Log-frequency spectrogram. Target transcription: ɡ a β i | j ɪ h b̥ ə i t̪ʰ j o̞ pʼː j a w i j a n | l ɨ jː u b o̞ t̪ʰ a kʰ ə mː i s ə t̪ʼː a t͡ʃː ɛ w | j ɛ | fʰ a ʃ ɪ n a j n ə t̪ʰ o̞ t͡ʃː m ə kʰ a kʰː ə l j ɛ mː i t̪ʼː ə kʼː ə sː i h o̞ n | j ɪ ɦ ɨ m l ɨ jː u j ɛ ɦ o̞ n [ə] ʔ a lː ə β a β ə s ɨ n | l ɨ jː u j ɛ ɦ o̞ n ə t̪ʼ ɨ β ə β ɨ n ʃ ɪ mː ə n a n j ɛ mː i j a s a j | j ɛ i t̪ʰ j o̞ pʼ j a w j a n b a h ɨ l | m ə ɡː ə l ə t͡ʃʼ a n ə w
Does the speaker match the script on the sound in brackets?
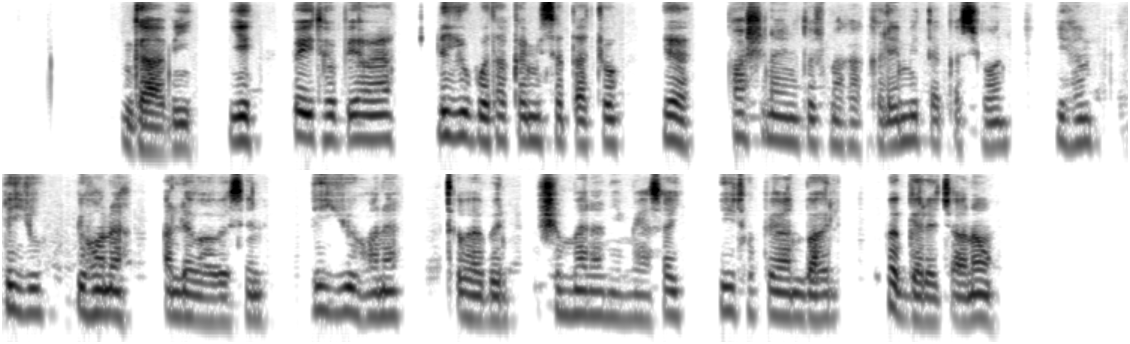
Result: yes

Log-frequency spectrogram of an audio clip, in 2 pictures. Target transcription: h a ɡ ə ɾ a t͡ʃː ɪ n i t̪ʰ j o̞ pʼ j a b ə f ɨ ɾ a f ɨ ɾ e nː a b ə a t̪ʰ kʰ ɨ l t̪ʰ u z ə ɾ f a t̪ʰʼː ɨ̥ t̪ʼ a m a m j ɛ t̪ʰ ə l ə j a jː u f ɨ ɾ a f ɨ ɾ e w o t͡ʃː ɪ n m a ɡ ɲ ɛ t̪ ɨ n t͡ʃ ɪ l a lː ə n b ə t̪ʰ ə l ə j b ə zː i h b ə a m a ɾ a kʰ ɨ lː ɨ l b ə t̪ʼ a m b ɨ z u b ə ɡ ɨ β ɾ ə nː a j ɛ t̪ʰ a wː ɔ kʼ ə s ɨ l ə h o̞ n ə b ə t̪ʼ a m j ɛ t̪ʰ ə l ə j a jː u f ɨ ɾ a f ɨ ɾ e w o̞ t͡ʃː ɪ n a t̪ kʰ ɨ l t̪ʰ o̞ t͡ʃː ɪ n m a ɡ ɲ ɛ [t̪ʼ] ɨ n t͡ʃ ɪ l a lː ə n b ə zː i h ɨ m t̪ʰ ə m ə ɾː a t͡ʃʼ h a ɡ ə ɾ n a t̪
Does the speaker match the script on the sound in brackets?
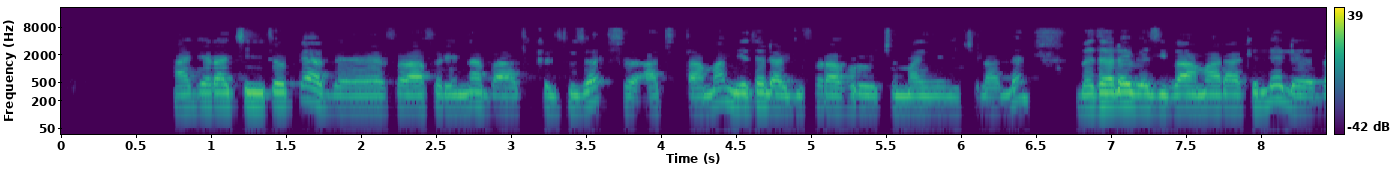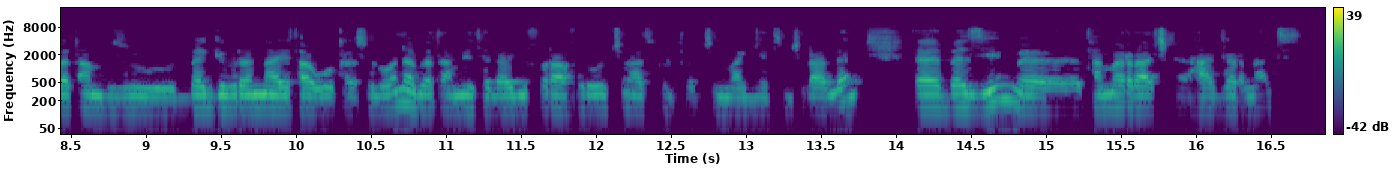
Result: no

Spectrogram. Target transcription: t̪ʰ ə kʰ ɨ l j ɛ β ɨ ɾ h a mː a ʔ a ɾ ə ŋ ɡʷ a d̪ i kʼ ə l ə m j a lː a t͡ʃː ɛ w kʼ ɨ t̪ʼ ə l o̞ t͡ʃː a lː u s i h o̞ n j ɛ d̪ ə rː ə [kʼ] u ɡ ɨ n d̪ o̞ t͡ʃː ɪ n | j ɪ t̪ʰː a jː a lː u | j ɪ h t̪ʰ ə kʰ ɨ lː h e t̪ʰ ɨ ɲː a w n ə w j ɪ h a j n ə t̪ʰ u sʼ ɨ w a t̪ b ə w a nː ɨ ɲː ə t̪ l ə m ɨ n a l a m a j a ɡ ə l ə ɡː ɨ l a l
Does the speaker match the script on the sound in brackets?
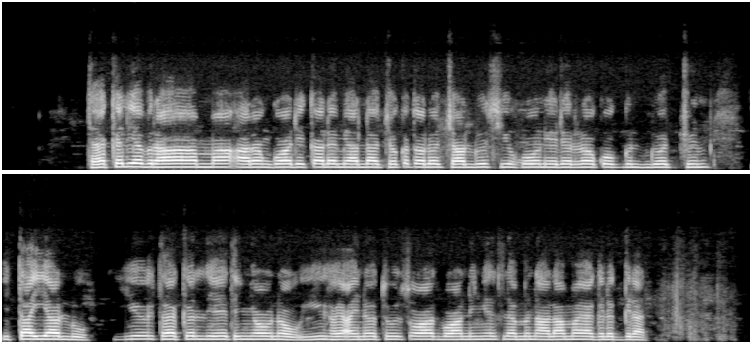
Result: yes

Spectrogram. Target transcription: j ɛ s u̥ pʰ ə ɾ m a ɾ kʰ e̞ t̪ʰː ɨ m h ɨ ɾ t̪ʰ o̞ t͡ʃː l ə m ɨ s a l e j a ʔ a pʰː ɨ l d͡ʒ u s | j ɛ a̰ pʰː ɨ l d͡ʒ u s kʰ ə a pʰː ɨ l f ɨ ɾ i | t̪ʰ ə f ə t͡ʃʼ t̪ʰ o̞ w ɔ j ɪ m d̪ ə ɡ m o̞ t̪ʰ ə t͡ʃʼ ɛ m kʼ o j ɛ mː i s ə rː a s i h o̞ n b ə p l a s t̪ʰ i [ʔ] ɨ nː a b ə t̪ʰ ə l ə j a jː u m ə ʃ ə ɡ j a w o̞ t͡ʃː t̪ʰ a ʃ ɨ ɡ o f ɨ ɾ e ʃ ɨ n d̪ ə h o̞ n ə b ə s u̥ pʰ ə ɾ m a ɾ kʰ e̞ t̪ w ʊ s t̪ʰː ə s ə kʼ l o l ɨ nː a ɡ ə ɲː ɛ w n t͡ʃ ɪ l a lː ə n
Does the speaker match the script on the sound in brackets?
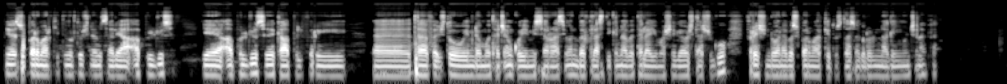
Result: no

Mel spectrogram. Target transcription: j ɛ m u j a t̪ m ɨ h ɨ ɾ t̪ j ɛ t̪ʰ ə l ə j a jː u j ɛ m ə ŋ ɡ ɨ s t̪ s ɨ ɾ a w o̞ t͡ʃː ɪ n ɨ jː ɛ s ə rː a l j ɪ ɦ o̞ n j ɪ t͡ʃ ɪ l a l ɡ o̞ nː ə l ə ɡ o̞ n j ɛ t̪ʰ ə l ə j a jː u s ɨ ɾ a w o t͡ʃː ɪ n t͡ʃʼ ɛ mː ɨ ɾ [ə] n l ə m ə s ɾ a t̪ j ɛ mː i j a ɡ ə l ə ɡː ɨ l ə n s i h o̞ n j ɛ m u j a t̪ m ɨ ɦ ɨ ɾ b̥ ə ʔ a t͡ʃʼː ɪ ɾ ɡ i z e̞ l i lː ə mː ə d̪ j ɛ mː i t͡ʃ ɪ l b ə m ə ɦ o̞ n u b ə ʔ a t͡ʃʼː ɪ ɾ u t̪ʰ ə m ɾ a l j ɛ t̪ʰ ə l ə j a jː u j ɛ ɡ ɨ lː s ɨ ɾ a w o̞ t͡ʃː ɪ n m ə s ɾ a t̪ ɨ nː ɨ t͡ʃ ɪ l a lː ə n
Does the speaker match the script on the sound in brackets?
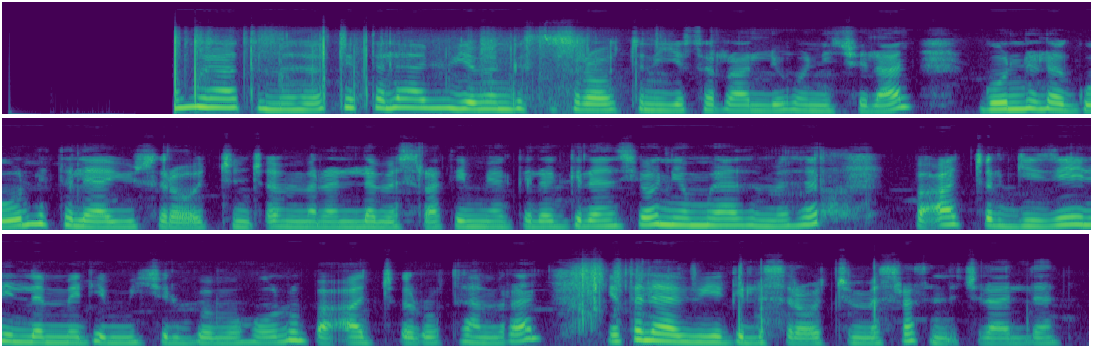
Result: yes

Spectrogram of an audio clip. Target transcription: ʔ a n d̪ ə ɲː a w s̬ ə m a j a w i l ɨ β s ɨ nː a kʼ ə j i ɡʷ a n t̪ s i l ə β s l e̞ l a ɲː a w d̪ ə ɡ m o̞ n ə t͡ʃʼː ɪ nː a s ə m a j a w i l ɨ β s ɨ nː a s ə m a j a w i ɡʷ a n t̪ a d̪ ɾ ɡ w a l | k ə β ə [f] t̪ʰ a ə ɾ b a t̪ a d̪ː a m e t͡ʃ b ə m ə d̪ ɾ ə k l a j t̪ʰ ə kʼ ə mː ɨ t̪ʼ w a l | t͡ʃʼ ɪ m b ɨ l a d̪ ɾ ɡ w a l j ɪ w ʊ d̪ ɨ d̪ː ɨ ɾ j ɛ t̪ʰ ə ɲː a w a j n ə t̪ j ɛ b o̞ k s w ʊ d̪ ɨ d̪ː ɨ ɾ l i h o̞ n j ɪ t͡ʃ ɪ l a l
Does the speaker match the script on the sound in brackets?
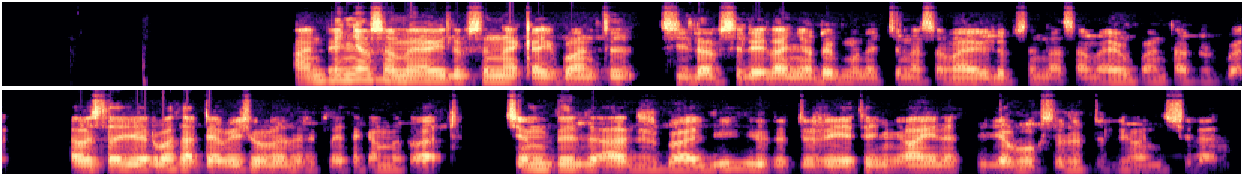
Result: no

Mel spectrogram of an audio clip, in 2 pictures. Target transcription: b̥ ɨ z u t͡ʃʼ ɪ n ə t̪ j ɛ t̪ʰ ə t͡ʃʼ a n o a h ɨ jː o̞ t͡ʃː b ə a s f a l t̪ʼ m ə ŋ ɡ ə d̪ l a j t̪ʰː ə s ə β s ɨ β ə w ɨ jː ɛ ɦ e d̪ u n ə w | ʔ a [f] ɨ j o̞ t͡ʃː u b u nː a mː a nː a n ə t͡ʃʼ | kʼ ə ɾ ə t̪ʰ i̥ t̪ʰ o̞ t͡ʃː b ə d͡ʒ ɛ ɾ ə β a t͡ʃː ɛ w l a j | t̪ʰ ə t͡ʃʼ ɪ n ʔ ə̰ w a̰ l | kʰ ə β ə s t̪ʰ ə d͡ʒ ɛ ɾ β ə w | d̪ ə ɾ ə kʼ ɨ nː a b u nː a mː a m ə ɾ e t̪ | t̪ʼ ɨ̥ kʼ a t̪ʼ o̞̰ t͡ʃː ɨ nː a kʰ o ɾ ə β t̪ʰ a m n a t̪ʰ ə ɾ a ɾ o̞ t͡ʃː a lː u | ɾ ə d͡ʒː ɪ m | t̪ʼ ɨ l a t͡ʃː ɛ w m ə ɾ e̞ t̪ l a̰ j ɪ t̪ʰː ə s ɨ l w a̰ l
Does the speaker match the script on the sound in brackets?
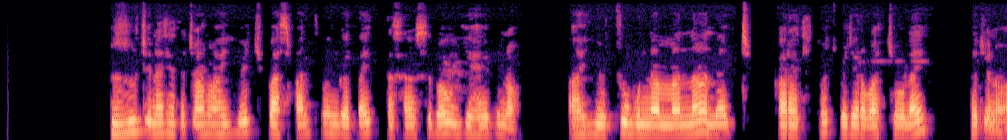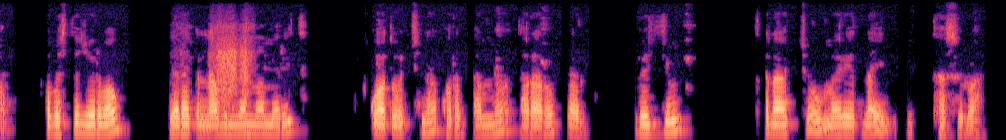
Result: no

